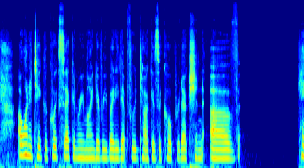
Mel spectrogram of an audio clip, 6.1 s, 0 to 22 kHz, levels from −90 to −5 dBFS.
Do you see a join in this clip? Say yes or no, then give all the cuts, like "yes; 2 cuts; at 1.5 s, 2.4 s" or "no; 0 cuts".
no; 0 cuts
